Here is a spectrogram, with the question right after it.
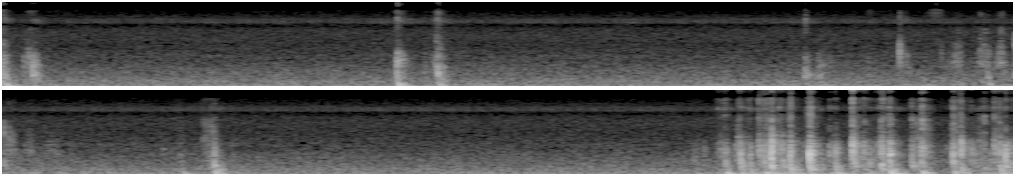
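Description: A compact white-case mechanical keyboard with cream and orange cat-themed plastic keycaps, sitting on a wooden desk, is tapped with the fingertips. Scattered, isolated key clacks with a low thock and a bright, quick-fading click are followed by a dense, rapid flurry of typing at the end.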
